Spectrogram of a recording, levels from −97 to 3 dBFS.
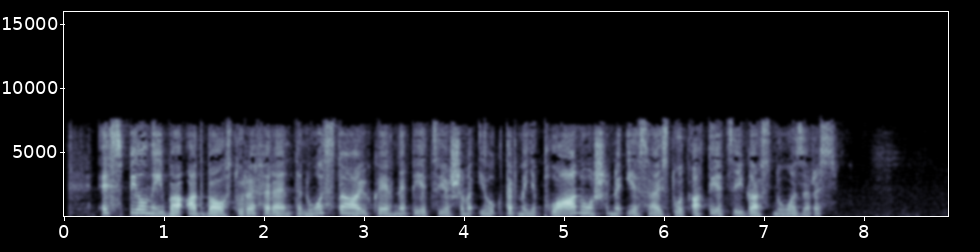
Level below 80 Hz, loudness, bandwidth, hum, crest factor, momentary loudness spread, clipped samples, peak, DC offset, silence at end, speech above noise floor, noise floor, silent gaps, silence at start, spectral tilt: -62 dBFS; -23 LUFS; 8 kHz; none; 22 dB; 12 LU; under 0.1%; -2 dBFS; under 0.1%; 1.15 s; 52 dB; -75 dBFS; none; 0.25 s; -2.5 dB/octave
